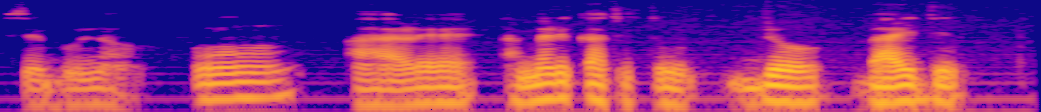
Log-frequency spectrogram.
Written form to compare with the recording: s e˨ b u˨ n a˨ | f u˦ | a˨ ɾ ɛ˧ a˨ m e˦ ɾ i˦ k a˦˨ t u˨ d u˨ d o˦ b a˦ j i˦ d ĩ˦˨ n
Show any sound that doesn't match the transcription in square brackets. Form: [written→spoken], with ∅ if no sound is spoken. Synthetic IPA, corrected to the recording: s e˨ b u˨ n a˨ | f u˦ | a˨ ɾ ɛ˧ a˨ m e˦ ɾ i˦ k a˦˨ t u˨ [d→t] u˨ [d→d͡ʒ] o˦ b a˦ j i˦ d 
